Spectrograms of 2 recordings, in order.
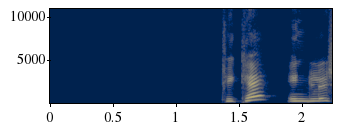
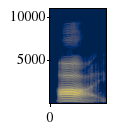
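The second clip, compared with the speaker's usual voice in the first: "I" repeated louder, on its own; teacher's model word; 8 dB louder than usual. Shown as a demonstration. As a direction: drill "I" loud and clear. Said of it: "क्या है".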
